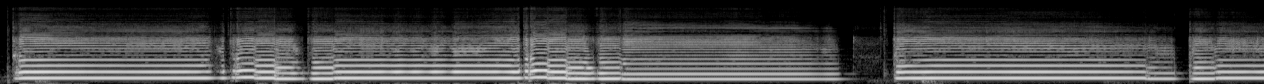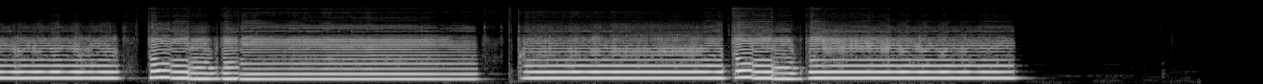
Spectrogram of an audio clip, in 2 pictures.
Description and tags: fiddling tenor sax bip
this is another saxophone sample but of my friend using a tenor sax instead
used a sm57 about 3 inches away from the barrel
tenor, sample, saxophone, fiddling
